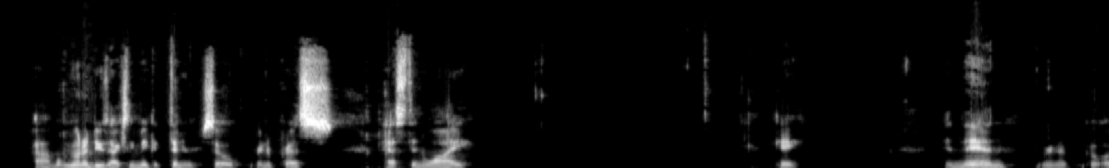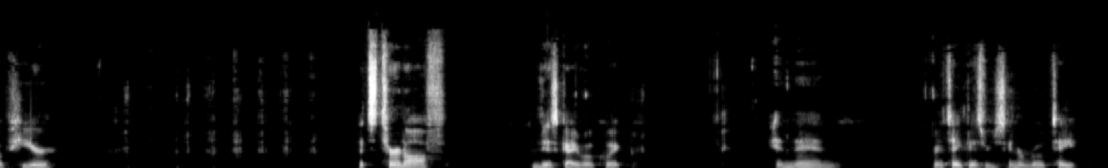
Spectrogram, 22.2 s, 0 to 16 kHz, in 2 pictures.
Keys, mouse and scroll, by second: 0.5 ctrl+z, 3.6 s, 8.6 middle click, 10.3 KP_7, 15.3-16.4 middle drag, 16.8 click, 18.7 KP_7, 20.3 click, 21.2 r.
